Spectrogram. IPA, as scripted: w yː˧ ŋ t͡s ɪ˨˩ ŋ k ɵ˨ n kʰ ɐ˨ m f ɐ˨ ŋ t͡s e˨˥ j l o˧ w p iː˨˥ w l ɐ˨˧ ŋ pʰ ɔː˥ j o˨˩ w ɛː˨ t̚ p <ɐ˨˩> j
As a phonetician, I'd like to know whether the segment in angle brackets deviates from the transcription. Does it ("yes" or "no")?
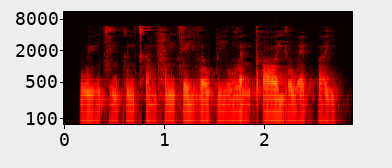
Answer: no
